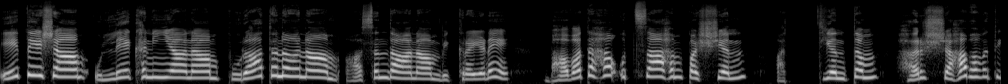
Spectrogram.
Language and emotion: Sanskrit, surprised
